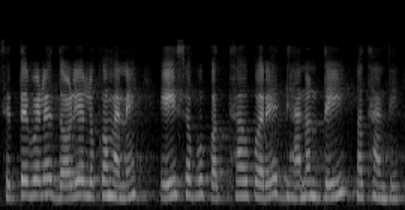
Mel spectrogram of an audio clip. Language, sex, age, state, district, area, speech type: Odia, female, 18-30, Odisha, Dhenkanal, rural, spontaneous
